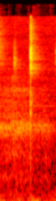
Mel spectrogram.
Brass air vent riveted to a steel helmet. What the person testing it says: this one is loose as you can see but you could hear that tapping there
